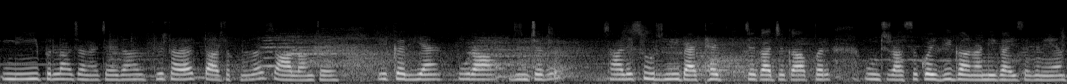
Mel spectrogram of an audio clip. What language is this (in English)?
Dogri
